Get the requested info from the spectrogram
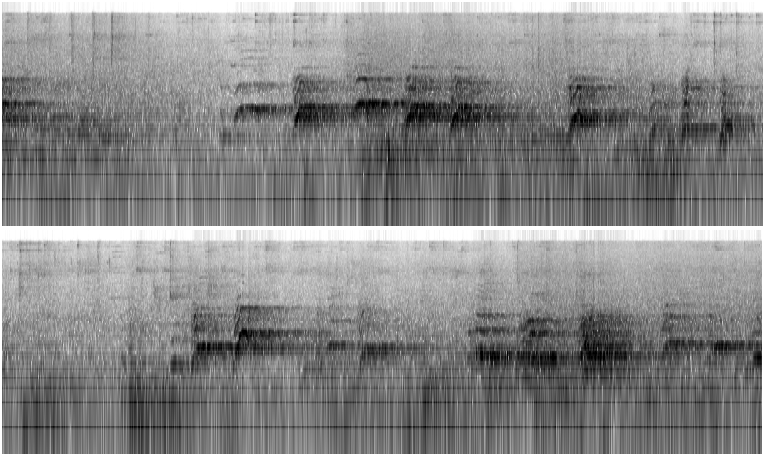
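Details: Several pet dogs, with Labradors, German Shepherds, Border Collies, Goldendoodles and other breeds named, giving long, tonal, overlapping howl-like whines that step up and down in pitch. Bursts come in waves with short quiet gaps between them.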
